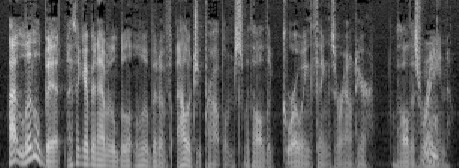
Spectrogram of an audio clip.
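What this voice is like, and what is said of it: Congested, stuffy-nosed voice. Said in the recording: “you sound a little congested.”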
